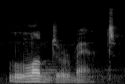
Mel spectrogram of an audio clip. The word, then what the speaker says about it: laundromat: Laundromat. Laundromat. اللي هنا ما تنطقتش يا جماعة. مش لاندرو. لا. Laundromat.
